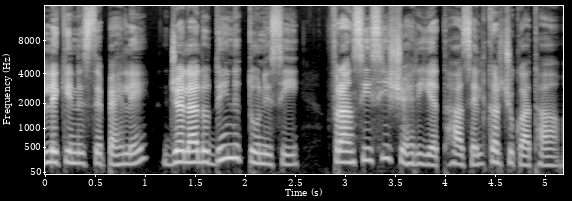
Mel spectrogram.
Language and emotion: Urdu, neutral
